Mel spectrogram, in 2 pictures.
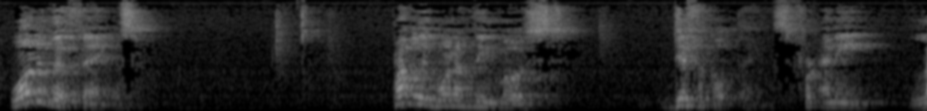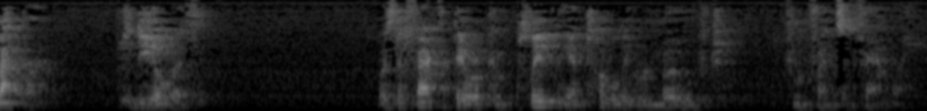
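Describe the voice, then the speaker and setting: A man's voice: medium pitch, animated, moderate pace, long pauses, slight background noise. A man in his thirties preaching a sermon, emphatic and repeating phrases for stress. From United States. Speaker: pastor. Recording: echoey hall with faint ambience.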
